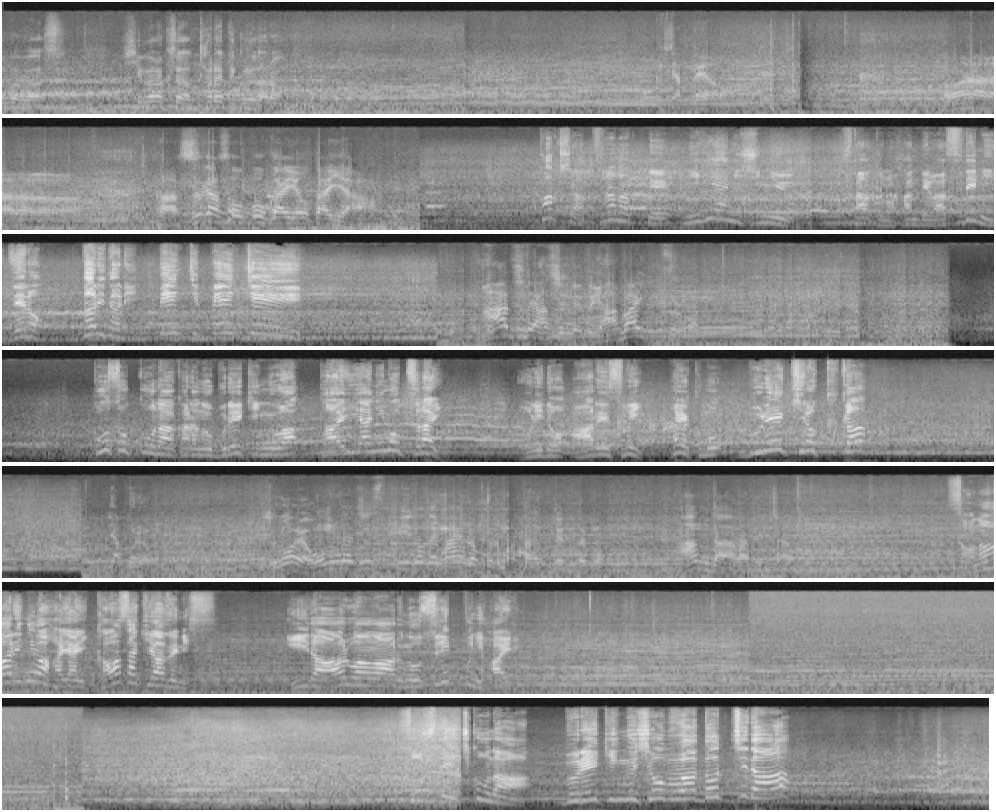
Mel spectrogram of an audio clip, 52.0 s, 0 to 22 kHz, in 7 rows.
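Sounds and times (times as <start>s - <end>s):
car engine accelerating hard: 0.0s - 22.0s, 27.4s - 52.0s.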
